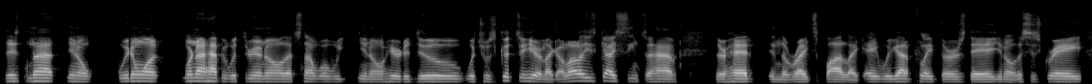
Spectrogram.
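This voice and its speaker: A man's voice: mid-range voice, flat delivery, brisk, sharp tone, smooth, no echo. A man co-hosting a casual sports podcast, laid-back, swearing casually and saying dude a lot. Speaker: podcast co-host.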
